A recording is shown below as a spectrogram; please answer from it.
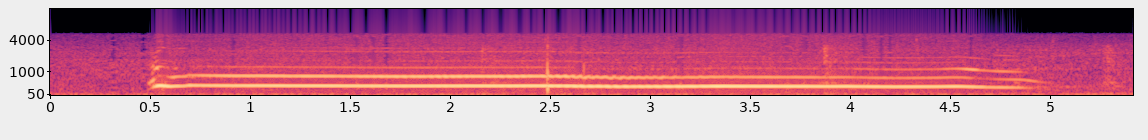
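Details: Liza, an Alaskan Malamute, howls on a snowy December morning walk in response to a passing ambulance: one long steady tone held about four seconds, dipping and fading at the end, with clear overtones stacked above.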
